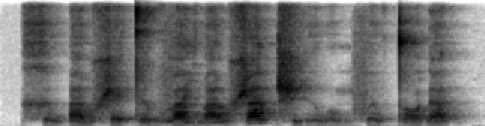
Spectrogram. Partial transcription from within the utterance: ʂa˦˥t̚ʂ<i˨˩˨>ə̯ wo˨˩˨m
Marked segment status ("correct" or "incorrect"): correct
